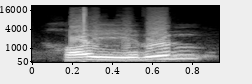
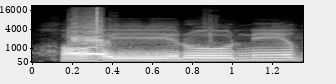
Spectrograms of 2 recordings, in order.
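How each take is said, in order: First: The word ends in a plain 'n' sound. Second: The word ends with an added 'ni' syllable. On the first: The speaker calls it wrong. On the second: The speaker calls it right.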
